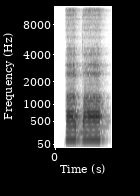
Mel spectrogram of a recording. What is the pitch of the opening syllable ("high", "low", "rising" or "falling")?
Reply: high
